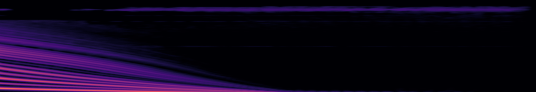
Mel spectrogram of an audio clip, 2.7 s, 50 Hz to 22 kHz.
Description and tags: From the Drum 1 Channel of the Vermona DRM 1 Analog Drum Synthesizer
